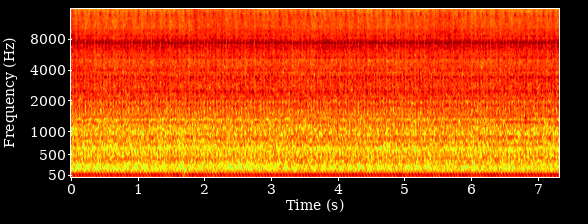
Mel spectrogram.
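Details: 2000 VW Lupo 1.2 TDI 3L three-cylinder diesel with automated 085 gearbox, idling during diagnostic scan with no faults found: steady deep even clatter, no misses or surges; normal idle.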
